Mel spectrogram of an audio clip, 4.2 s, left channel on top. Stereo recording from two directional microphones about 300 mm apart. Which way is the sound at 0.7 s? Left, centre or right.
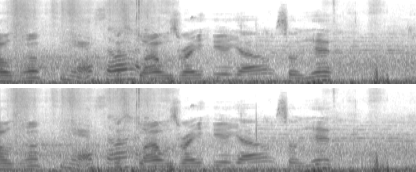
Left.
